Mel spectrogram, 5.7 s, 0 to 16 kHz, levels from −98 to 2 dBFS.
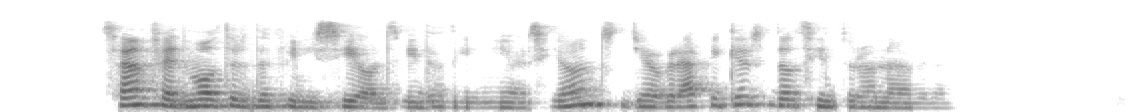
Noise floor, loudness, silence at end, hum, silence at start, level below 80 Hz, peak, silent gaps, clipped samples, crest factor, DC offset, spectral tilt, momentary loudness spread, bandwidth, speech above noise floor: under -90 dBFS; -44 LUFS; 0.95 s; none; 0.5 s; -80 dBFS; -24 dBFS; none; under 0.1%; 22 dB; under 0.1%; -5 dB/octave; 13 LU; 7.6 kHz; over 47 dB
